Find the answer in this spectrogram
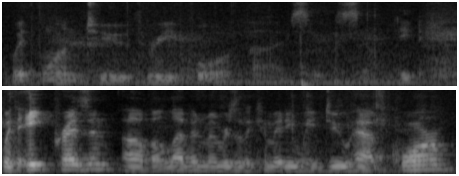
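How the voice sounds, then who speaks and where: A man's voice: mid-range voice, moderate pace, a bit bright. A man leads a committee meeting in a municipal room, taking the roll and moving through procedure. He speaks with frequent hesitations and fillers, easing the formality with small jokes. A light hiss of background noise sits under the voice. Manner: hesitant, many fillers, joking asides. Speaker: committee clerk chairing the meeting.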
